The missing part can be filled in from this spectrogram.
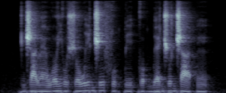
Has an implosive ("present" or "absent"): absent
